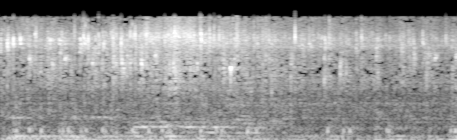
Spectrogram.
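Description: Stuffed bitter gourds sizzling in hot mustard oil in an iron kadhai: a steady hiss with a dense scatter of fine crackles.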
